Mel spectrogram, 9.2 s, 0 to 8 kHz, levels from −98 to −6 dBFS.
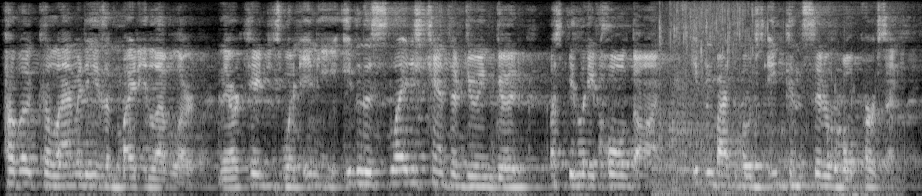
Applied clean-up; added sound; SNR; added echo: none; Sink (filling or washing); 12 dB; reverberation time 1.9 s.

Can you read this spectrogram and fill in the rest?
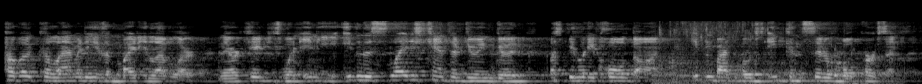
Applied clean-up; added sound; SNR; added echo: neural separator model SepFormer DNS4.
